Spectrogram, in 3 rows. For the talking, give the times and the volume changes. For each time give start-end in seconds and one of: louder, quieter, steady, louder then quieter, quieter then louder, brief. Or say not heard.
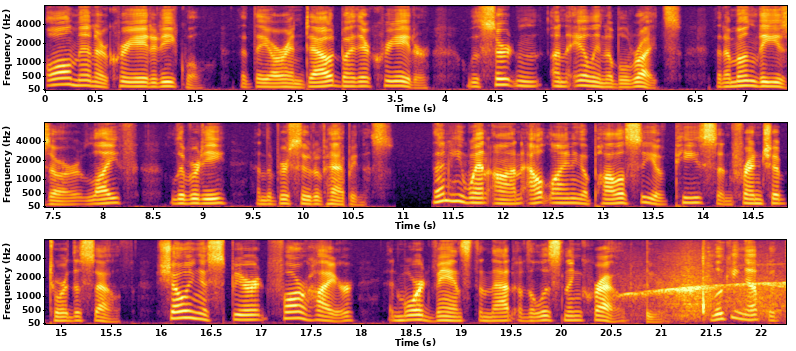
0.0-22.2 steady.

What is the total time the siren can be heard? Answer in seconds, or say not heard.
2 s.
